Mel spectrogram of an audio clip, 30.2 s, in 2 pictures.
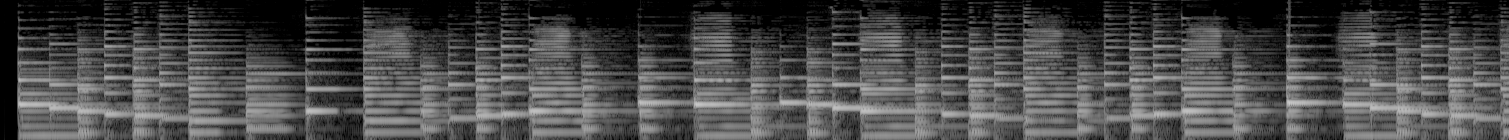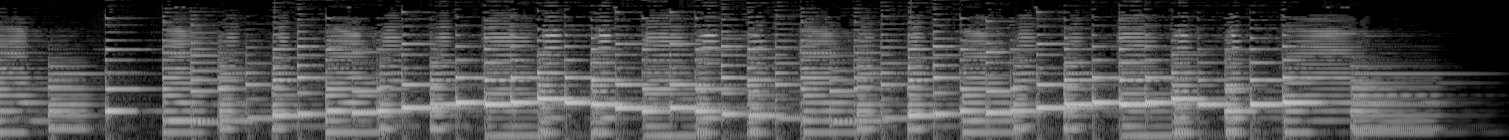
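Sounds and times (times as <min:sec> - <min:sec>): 
slow waltz music: 0:00.2 - 0:30.1.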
